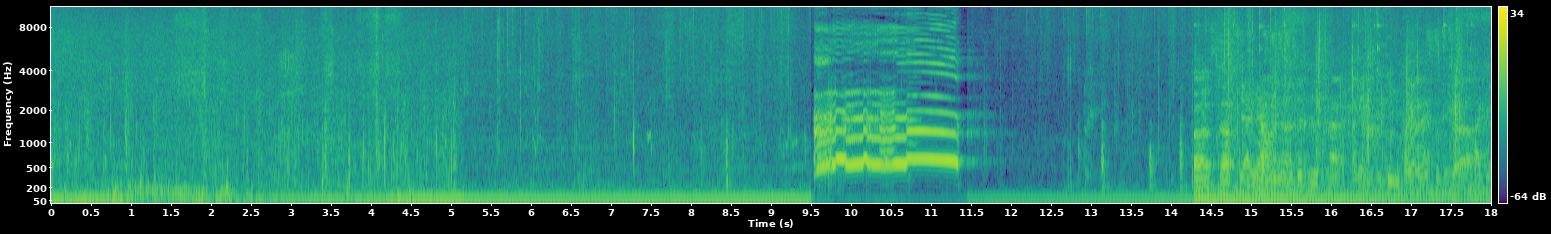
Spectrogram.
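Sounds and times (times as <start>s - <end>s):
rooster crowing: 9.5s - 11.7s.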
